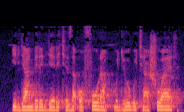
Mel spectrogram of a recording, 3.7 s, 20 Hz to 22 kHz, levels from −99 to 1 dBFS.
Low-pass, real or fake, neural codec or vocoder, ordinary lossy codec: 9.9 kHz; real; none; MP3, 32 kbps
